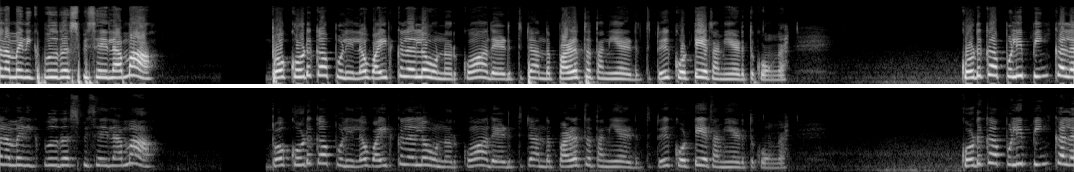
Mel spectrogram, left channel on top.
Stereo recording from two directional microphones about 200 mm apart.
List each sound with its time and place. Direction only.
0.0 s a woman's voice: 50° left (ahead or behind)
2.7 s speech: 40° left (ahead or behind)
9.6 s speech: 35° left (ahead or behind)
